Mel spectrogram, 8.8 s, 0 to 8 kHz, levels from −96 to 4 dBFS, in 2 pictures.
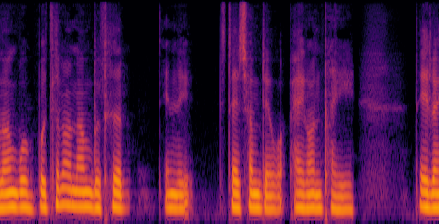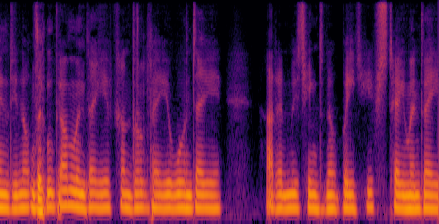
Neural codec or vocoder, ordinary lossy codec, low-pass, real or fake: codec, 16 kHz, 1 kbps, FunCodec, trained on LibriTTS, 50 frames a second; none; none; fake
